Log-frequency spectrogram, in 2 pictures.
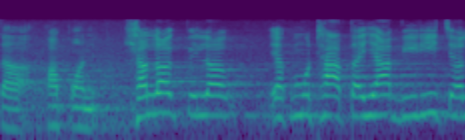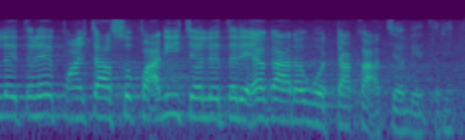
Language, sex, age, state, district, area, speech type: Maithili, male, 60+, Bihar, Supaul, rural, spontaneous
